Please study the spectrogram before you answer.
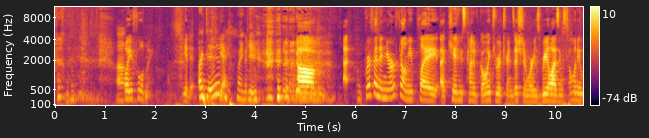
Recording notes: In front of a live audience at the SundanceTV HQ on Main Street in Park City, UT during the 2019 Sundance Film Festival.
